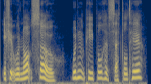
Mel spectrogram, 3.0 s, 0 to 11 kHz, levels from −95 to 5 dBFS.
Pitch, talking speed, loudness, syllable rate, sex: 215 Hz, 195 wpm, -15 LUFS, 5.1 syllables/s, female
